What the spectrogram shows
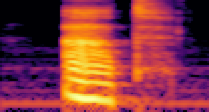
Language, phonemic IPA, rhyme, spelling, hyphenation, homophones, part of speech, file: Dutch, /aːt/, -aːt, aad, aad, Aad, noun, Nl-aad.ogg
- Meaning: shallow oval tub or tray used for acquiring cream from milk; a type of churn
